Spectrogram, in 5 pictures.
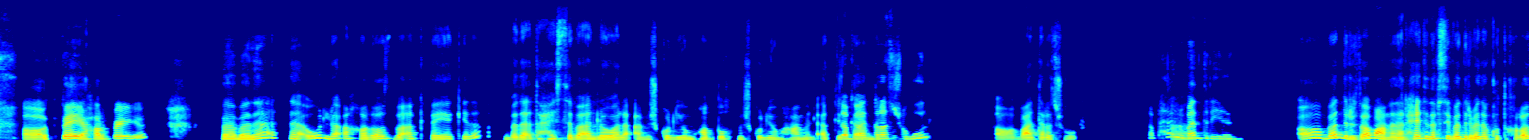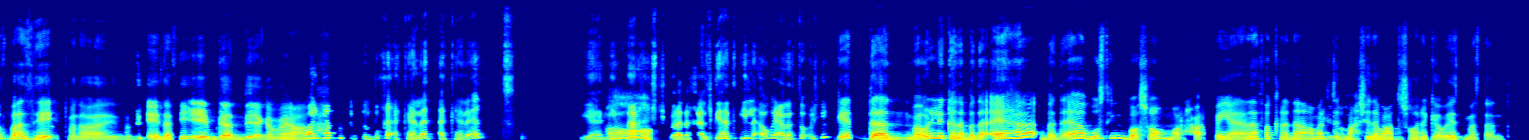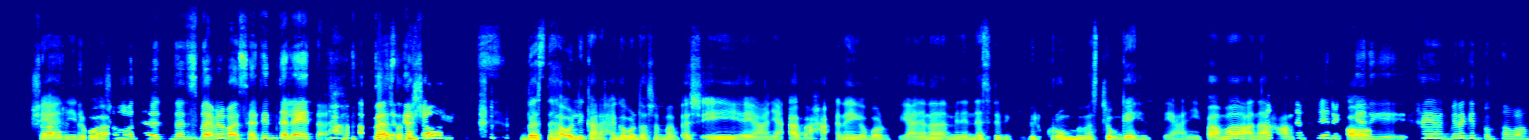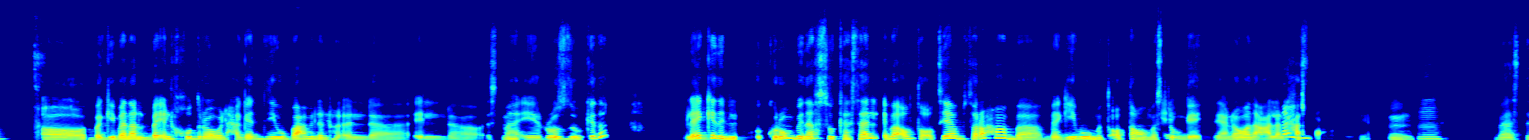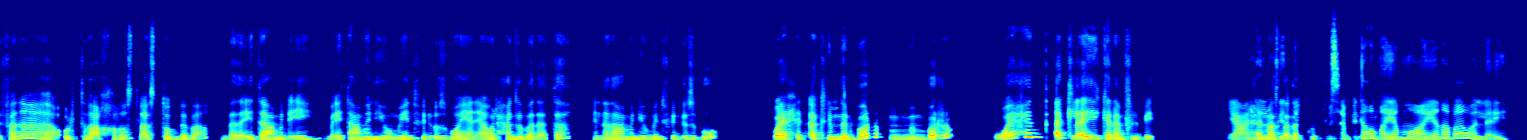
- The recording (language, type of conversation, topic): Arabic, podcast, إزاي تخلّي الطبخ في البيت عادة تفضل مستمرة؟
- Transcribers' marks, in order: unintelligible speech; distorted speech; chuckle; tapping; laughing while speaking: "تقل؟"; static; unintelligible speech; chuckle; laughing while speaking: "مثلًا"; chuckle; chuckle; in English: "stop"; "بقيت" said as "بداقيت"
